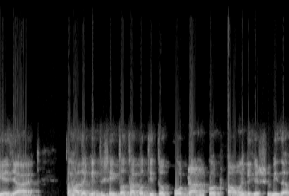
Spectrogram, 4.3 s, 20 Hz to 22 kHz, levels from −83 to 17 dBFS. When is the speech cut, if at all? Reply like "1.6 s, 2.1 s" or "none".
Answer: 3.4 s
